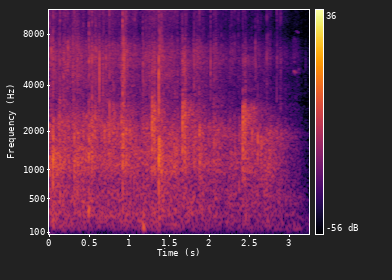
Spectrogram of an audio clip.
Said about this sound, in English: Wow, good job. Let's give a clap to that.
